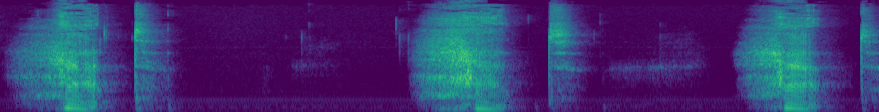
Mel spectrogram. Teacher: It's only breath. No teeth. No voice. Just breath. Say it.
